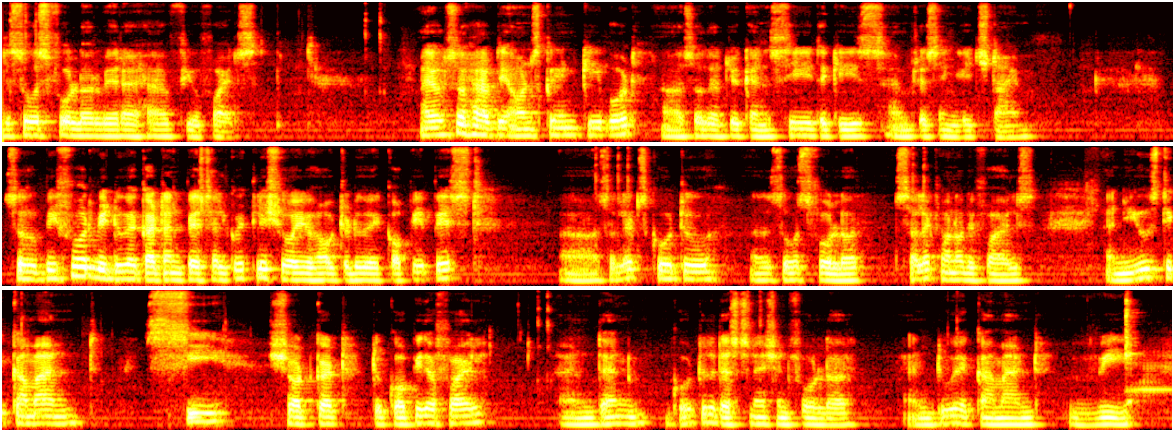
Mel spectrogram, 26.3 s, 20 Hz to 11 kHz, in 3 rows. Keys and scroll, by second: 18.9 super+c, 25.7 super+v.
